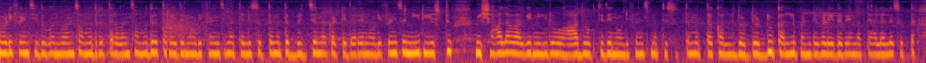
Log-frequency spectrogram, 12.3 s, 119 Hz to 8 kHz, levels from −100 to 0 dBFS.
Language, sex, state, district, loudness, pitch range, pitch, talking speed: Kannada, female, Karnataka, Gulbarga, -27 LUFS, 220-235 Hz, 230 Hz, 185 wpm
